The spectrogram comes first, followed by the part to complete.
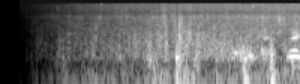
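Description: Wind buffeting the microphone over a steady low rumble, fading in about a third of a second in and growing gusty.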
